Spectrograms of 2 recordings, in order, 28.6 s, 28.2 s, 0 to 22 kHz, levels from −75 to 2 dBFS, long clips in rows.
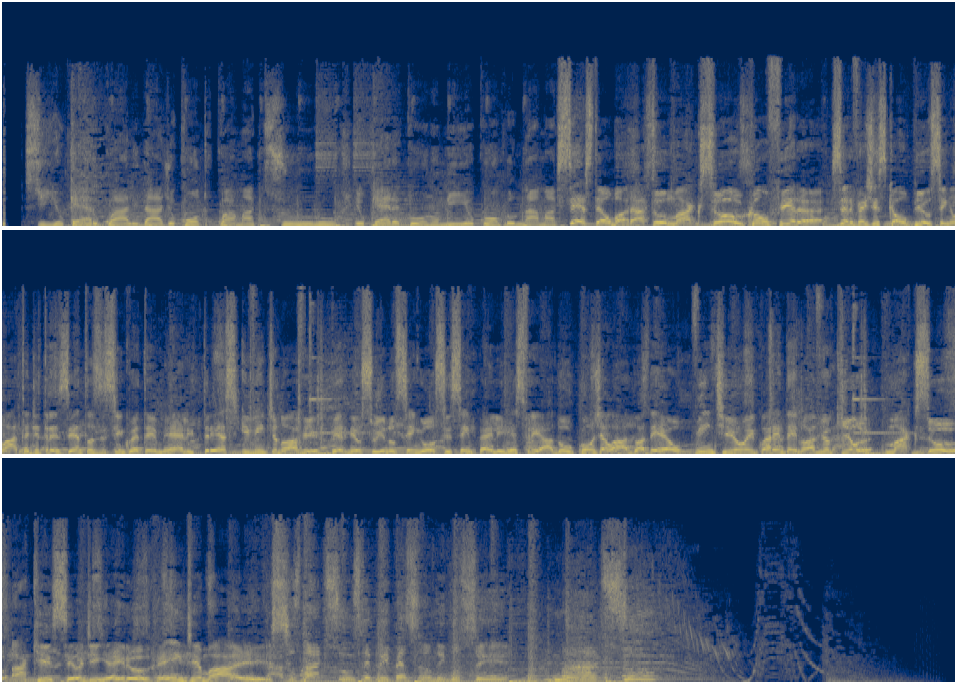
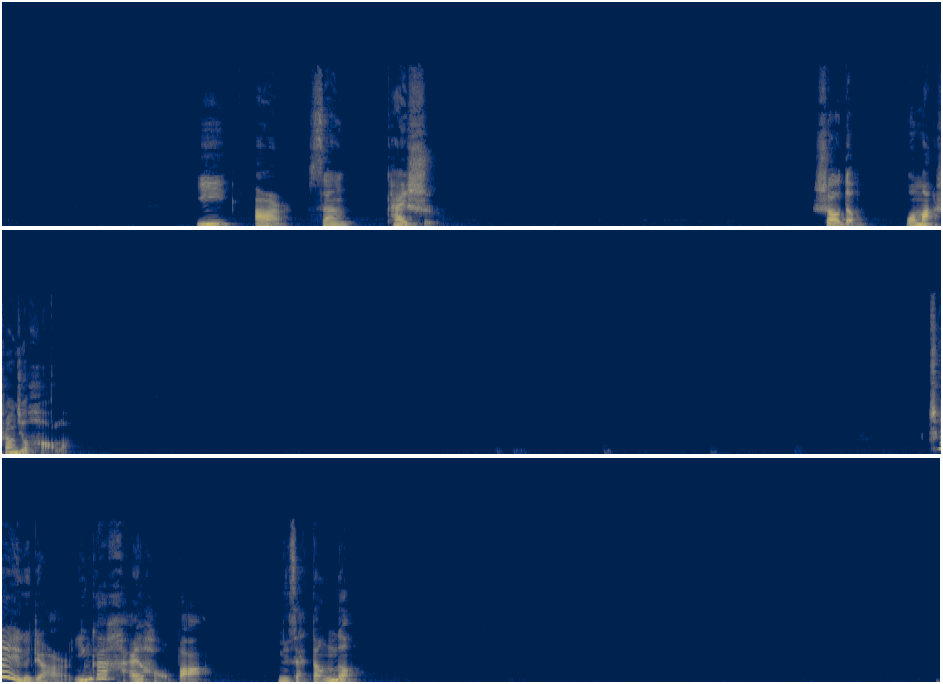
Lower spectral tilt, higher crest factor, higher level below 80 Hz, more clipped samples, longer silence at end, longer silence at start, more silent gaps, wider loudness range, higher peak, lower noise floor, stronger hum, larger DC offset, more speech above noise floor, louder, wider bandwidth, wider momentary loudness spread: about the same, -4 dB/octave vs -4.5 dB/octave; second, 14 dB vs 26 dB; first, -32 dBFS vs -88 dBFS; neither; second, 0.8 s vs 5.85 s; second, 0.25 s vs 1.95 s; neither; about the same, 4 LU vs 6 LU; about the same, -4 dBFS vs -4 dBFS; second, -56 dBFS vs -76 dBFS; neither; neither; second, 39 dB vs 53 dB; first, -18 LUFS vs -24 LUFS; about the same, 17 kHz vs 16 kHz; second, 5 LU vs 15 LU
